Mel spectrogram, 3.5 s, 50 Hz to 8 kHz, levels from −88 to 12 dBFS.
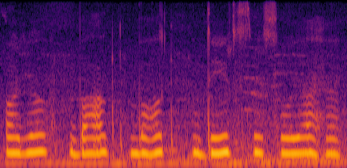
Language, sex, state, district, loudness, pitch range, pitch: Hindi, female, Bihar, Patna, -13 LUFS, 230-245 Hz, 235 Hz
